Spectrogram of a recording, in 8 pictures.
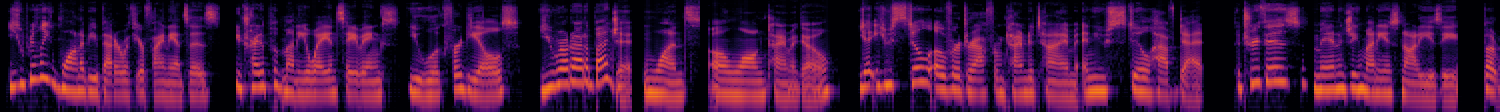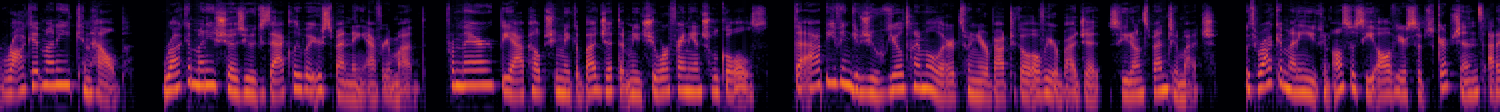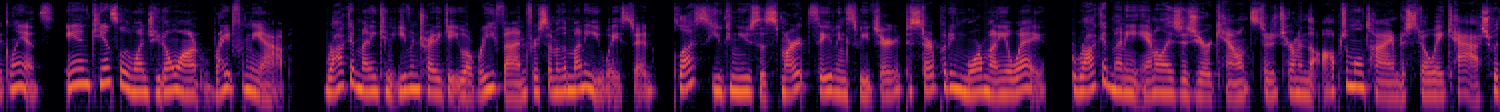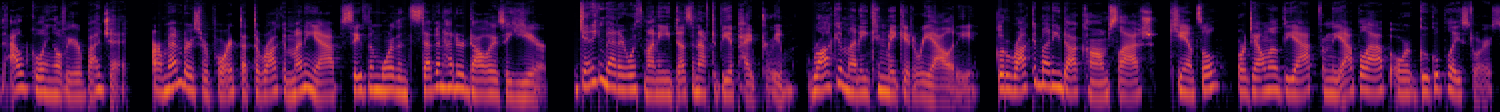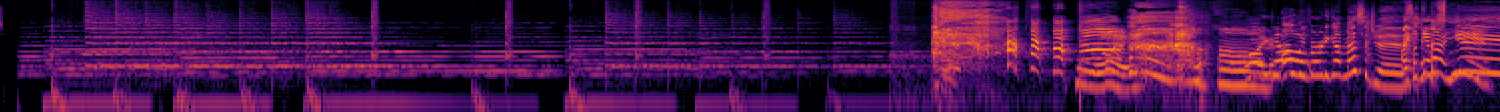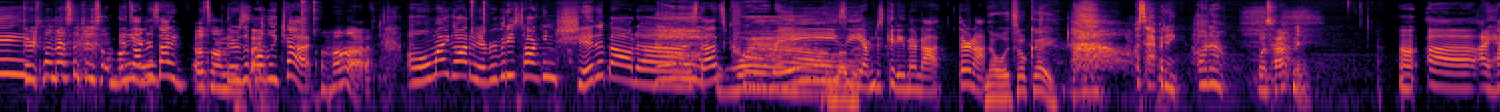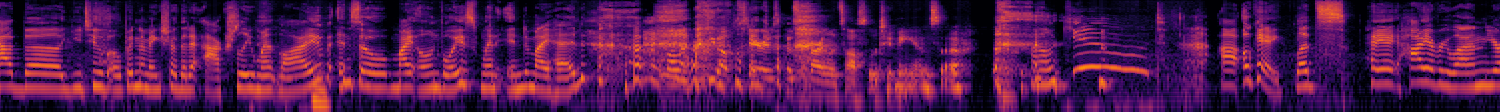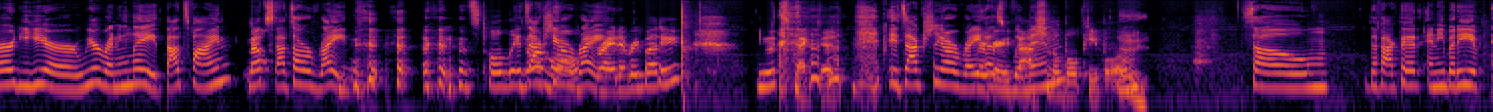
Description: Coffee and Cauldrons / Live Episode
